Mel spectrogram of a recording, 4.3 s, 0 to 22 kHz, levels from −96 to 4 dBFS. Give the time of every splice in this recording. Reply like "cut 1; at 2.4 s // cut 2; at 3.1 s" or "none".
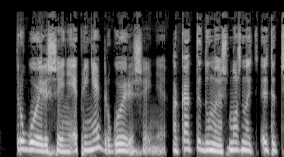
cut 1; at 1.1 s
